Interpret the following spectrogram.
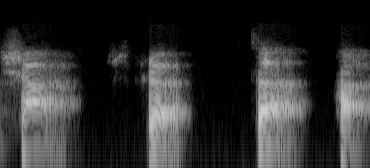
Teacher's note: open throat తో చెప్పాల్సినవన్నీ కూడా అందుకనే వీటిని వివృతం అన్నారు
